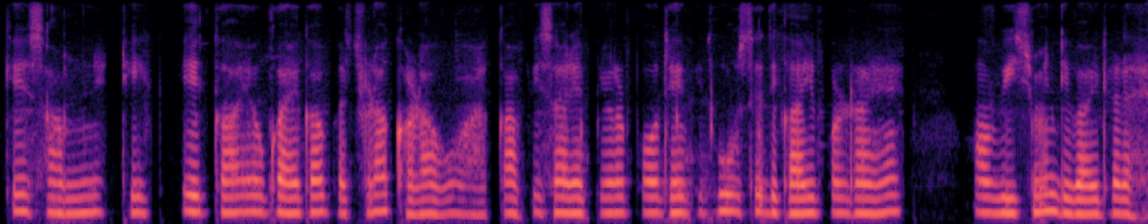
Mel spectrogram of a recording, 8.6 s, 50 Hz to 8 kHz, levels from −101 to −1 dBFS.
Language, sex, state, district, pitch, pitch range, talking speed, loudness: Hindi, male, Uttar Pradesh, Jalaun, 200 Hz, 195-210 Hz, 200 wpm, -33 LUFS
